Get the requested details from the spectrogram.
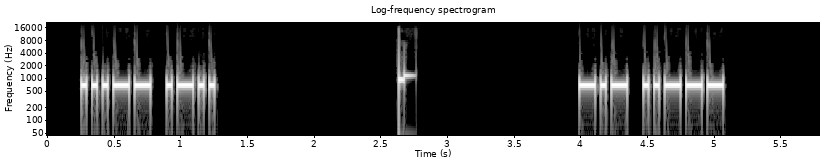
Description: Morse code, heard as a keyed tone, about 31 wpm, 700 Hz. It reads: 3 L K 2
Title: Single-Letter Single-Number 30wpm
